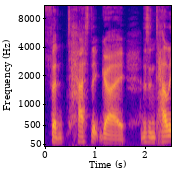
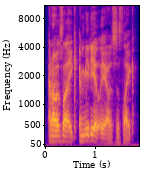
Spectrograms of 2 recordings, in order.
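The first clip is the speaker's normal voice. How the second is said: ordinary talk, nothing marked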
